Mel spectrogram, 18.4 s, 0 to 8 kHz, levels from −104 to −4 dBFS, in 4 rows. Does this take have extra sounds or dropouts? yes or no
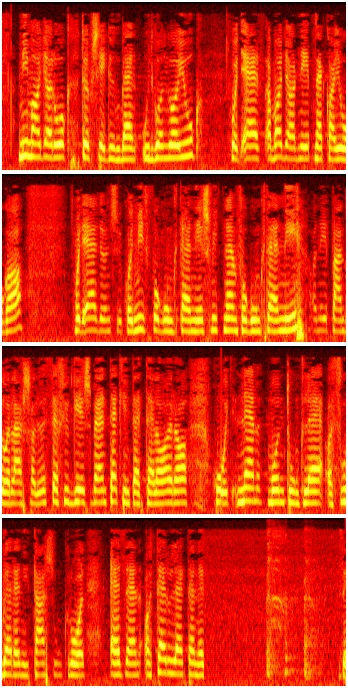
yes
